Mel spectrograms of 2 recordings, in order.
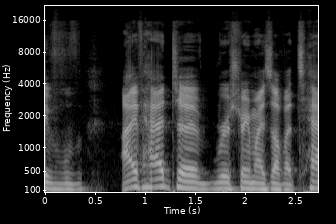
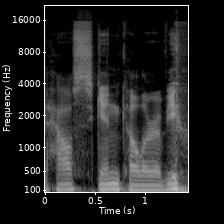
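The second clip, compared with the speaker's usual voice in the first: muttered under the breath, barely above silence; 2 semitones lower, 3 dB quieter than usual. Speaker recalls saying something in a store, retelling a quiet mutter. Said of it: "said it really quietly under my breath".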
